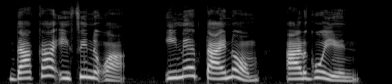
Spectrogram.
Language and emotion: Santali, neutral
